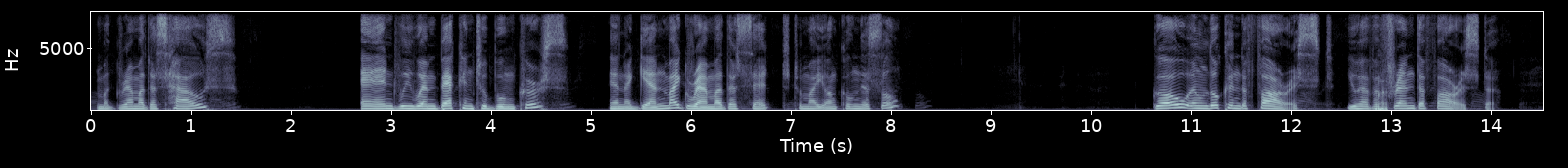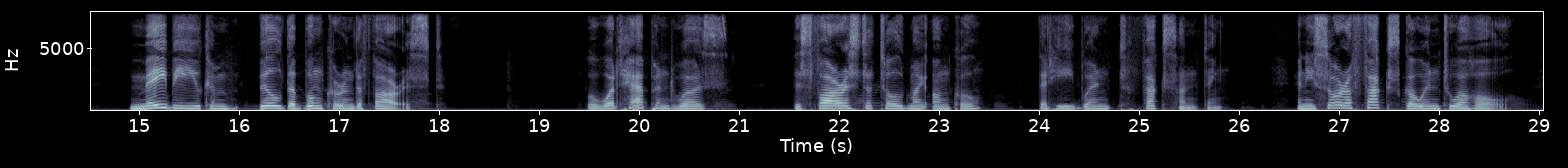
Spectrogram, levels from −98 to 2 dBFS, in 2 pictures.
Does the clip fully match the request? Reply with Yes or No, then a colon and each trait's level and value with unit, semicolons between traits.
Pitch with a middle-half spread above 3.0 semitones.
No: average, 2.7 semitones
